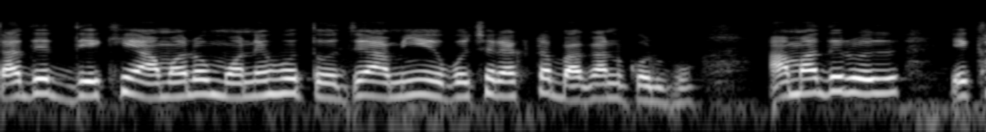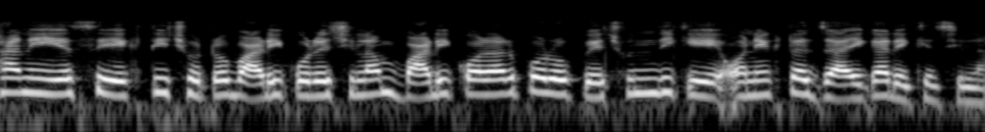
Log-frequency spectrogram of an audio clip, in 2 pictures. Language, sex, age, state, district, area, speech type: Bengali, female, 18-30, West Bengal, Jhargram, rural, spontaneous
